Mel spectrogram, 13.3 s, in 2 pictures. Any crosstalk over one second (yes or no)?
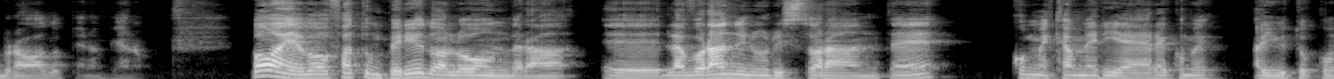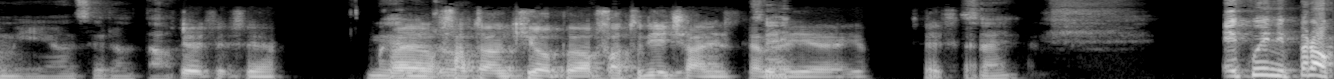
no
